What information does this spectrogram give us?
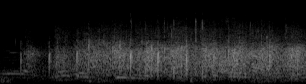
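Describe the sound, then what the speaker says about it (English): An audience at a senior high school renewable energy challenge gives a round of applause for the event's sponsors, a moderately quiet, even clatter of many hands that builds slightly and holds steady. "A round of applause for them as well"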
